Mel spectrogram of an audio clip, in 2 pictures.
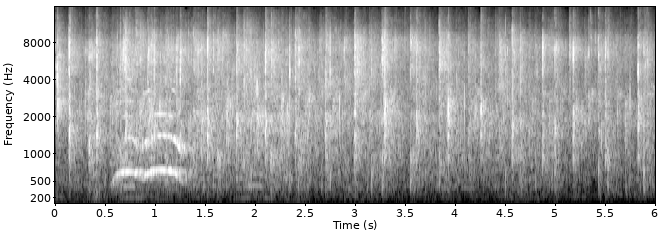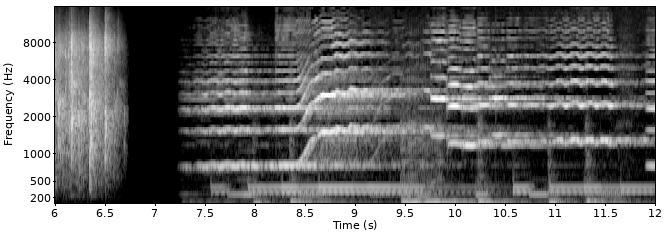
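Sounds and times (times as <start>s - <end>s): audience cheering: 0.0s - 6.6s
audience applauding: 0.0s - 6.8s.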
